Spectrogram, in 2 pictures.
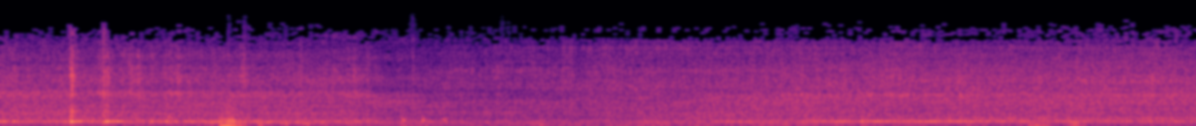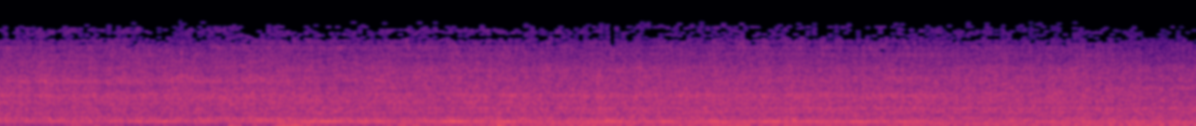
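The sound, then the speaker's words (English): A blender runs steadily for the full stretch, blending pitted dates with a little water into a paste, a loud continuous motor whir with a whining tone that shifts slightly in pitch as it churns. “This is good, but it's going to be, I don't know, every blender is different, but usually you want to add less water first and really get it to make like a paste, because this will be still pieces, but it's good for now.”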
